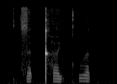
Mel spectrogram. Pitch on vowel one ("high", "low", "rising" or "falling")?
low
